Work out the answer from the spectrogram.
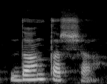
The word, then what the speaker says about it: দন্ত স: দন্ত স, তার মানে কি? এটা জিহ্বার আগাটা আমাদের দাঁতের সাথে লাগে, এটা হলো দন্ত বর্ণ।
